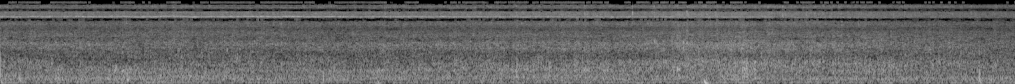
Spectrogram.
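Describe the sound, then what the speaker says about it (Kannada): Rainwater from an areca garden rushes downhill in heavy rain in Udupi, a loud, constant roar like a small waterfall, steady throughout with no voices. "ನಮ್ಮ ತಾರ ತೋಟದ ನೀರು ಪೂರ ಇಂಚ ಹರಿದು ಬರ್ತಿದ್ದು"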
